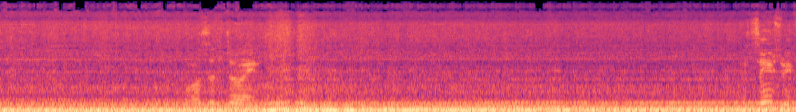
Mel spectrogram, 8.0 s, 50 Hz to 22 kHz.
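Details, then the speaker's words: Mazda RX8 Renesis 13B bridgeport rotary turbo on Microtech ECU, after removing low-rpm fuel: steady low burbling idle without stumbling or surging, far smoother than before, little smoke. "That is insanely better. So, that's actually a a ton smoother than what it used to be."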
